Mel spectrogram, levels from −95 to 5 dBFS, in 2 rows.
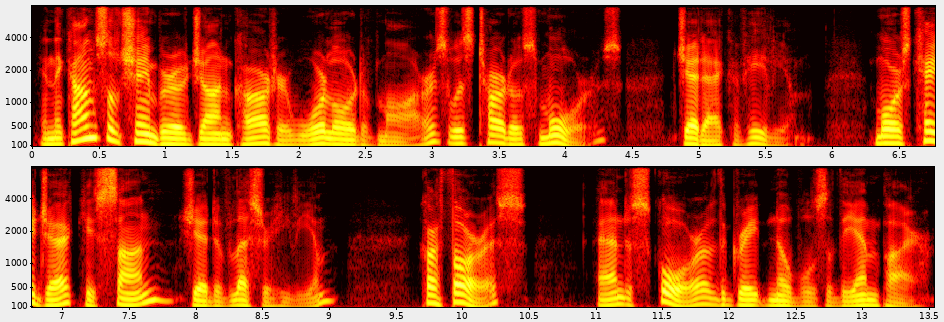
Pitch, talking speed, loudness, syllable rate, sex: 125 Hz, 155 wpm, -18 LUFS, 4.5 syllables/s, male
